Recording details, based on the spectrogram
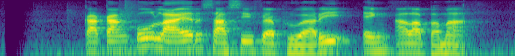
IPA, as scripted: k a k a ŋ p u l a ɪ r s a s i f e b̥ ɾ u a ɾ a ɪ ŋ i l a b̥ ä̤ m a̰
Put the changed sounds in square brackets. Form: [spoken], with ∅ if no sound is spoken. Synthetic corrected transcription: k a k a ŋ [k] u l a ɪ r s a s i f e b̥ ɾ u a ɾ [i] ɪ ŋ [a] l a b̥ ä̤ m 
